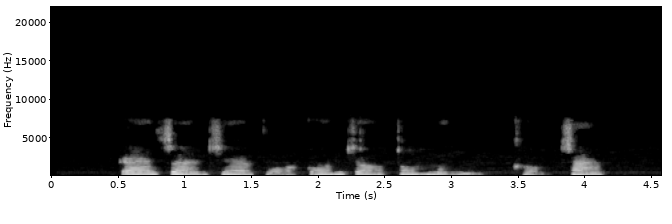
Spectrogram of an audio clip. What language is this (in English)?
Chinese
